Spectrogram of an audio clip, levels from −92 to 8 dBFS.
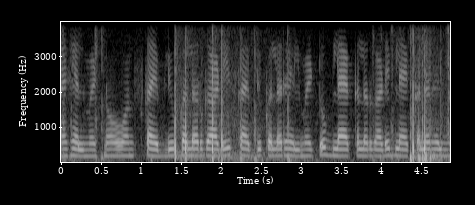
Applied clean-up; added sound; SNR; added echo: none; Fireworks; 4 dB; none.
